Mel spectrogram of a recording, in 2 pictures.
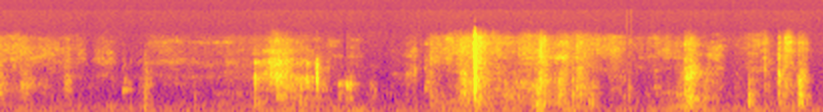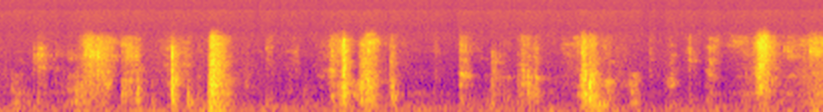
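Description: Faint, irregular small clicks and taps, with a soft breath or two in between.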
